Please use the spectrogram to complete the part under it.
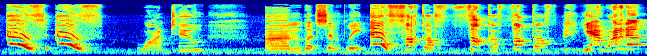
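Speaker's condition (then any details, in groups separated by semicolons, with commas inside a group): Tourette syndrome, coprolalia; involuntary motor and vocal tics, lack of control, self-hitting tics; frequent vocal tics while talking, set off by discussing swearing tics; blurts swear words and phrases like oof, doof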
